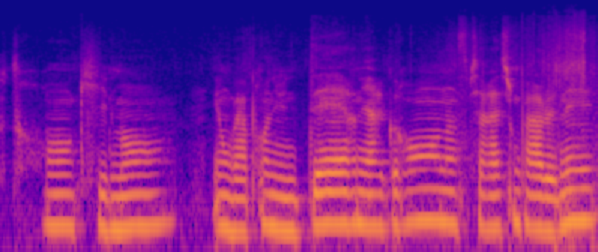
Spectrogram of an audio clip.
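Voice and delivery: soft, calm relaxation voice with long pauses; guided meditation. Acted. Yoga teacher settling listeners into Yoga Nidra, calm guided meditation. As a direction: ease them gently into rest, leaving space to breathe.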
